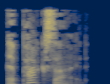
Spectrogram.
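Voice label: "epoxide", British English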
